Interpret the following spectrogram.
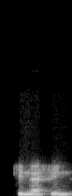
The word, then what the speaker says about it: Cynefin: O se pronuncia así directamente Cynefin, como está en la pantalla, C-Y-N-E-F-I-N, ¿no? Cynefin es como le pronuncian los galeses de este tema.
